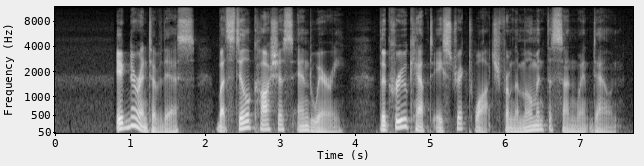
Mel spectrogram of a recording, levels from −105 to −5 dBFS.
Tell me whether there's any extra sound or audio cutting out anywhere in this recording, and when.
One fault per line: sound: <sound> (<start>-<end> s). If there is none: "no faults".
no faults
